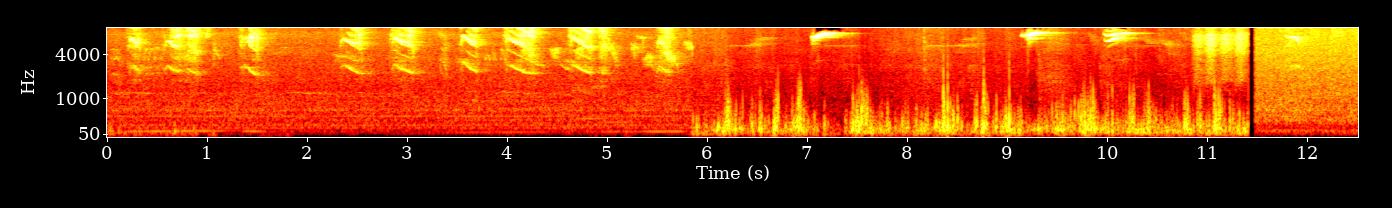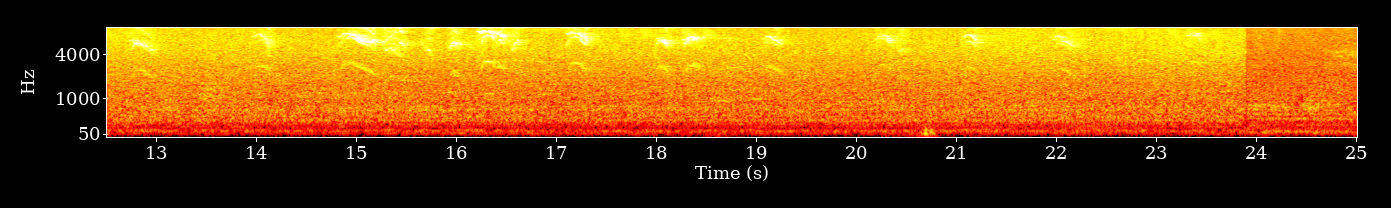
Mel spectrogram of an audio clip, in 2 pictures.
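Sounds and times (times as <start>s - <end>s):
small bird chirping: 2.4s - 7.5s.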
